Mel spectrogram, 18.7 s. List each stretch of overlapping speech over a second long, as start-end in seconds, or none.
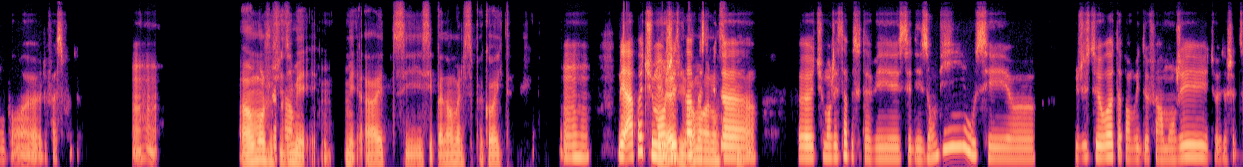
9.8-11.2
